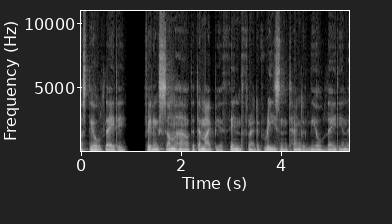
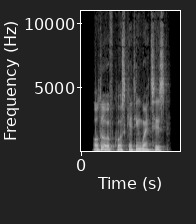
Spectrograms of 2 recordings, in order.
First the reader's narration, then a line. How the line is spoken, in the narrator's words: added nervously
